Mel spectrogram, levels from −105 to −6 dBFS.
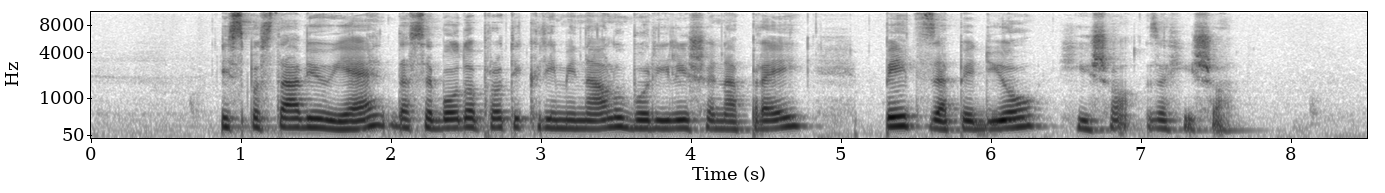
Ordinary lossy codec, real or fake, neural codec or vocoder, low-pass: none; real; none; none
